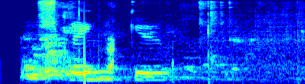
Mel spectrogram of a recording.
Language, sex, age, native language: Icelandic, female, 18-19, Icelandic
